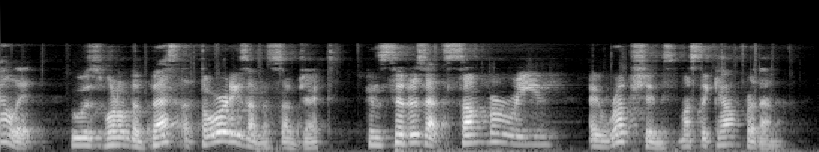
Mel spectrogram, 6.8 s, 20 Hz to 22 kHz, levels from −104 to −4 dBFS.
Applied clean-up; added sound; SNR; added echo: neural mask model DeepFilterNet 3.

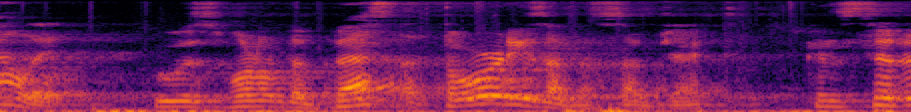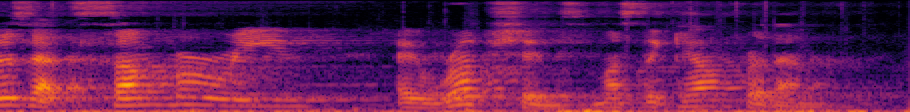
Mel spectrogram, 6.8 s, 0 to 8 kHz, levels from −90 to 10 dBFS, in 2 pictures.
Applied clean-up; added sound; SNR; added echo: none; Dog; 10 dB; reverberation time 2.6 s.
